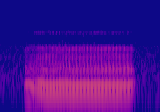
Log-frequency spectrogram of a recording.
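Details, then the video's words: Sleeping Cane Corso, a mastiff with floppy cheeks, snoring peacefully indoors: one long drawn-out rasping snore with a low buzzy drone lasting about two seconds, starting and stopping abruptly, with quiet room hum before and after. "Snoring Mastiff floppy cheeks"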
